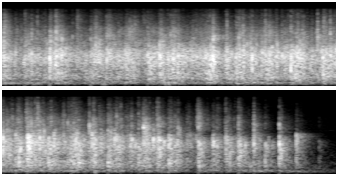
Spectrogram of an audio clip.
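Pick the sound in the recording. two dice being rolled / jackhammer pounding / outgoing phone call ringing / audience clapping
audience clapping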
